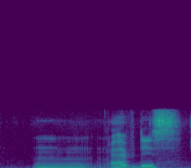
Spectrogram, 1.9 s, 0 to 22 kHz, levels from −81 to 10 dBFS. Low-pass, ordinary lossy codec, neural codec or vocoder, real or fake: none; none; none; real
